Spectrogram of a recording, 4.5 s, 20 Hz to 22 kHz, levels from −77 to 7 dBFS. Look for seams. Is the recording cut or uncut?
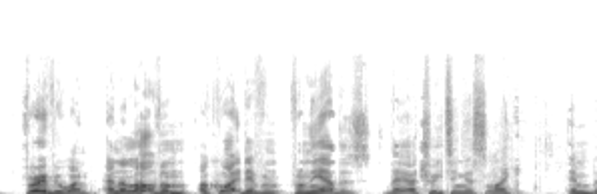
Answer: cut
